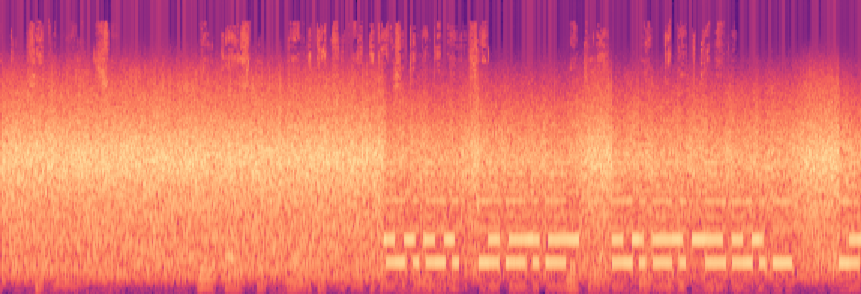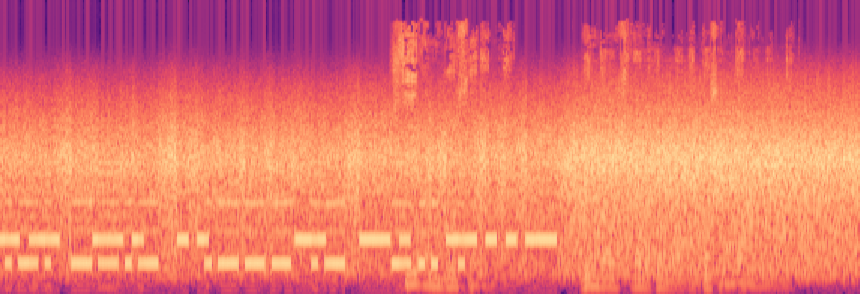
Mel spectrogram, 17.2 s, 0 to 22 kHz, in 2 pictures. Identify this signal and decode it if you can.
Morse code, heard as two keyed tones, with radio static. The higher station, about 12 wpm, 750 Hz: HW? MNI TNX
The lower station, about 18 wpm, 440 Hz: CQ CQ CQ JA DE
